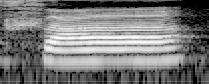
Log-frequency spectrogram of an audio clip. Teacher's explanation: جو اگلے ہمارے دانت ہیں ان کے درمیان میں ہم نے زبان کو لے کر آنا ہے. تھوڑی سی زبان ہماری باہر نکلے گی، اگلے دانتوں کی نوک سے ٹچ کرے گی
